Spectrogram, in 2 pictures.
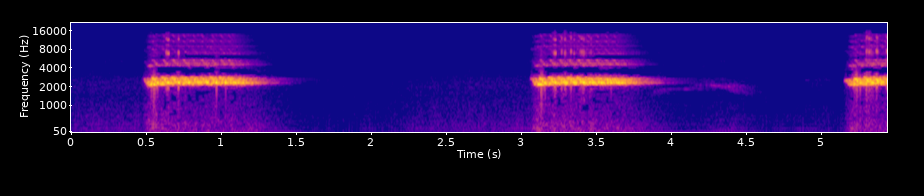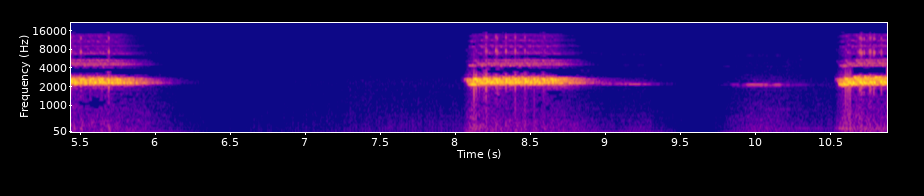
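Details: Black-capped lory repeating a loud, clear, steady whistled note about every two and a half seconds, each note ending in a short fading tail, with nothing else audible.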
